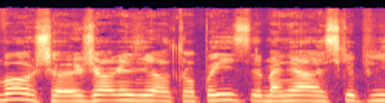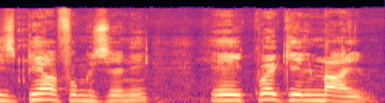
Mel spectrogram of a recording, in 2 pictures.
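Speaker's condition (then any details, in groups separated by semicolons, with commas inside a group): ALS (Charcot's disease); diagnosed about 2 years ago, first symptoms mistaken for tendinitis, many tests initially normal; brain left intact by the disease; difficult voice, hard to hear, viewers may need to raise TV volume or switch channel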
